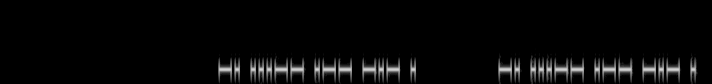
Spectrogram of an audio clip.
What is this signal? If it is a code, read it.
Morse code, heard as a keyed tone, about 32 wpm, 700 Hz. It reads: N3WKE N3WKE
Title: USA Call Signs - 5 Characters - Repeated 2x - 30wpm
